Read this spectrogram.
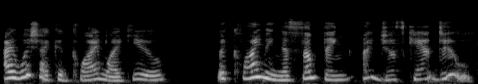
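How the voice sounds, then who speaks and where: Woman reading as a slow-talking wistful young platypus. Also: on the high side, animated, a little mellow, voice pushed up. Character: friendly young male platypus, wistful about his shortcomings. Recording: dull lo-fi webcam recording.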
